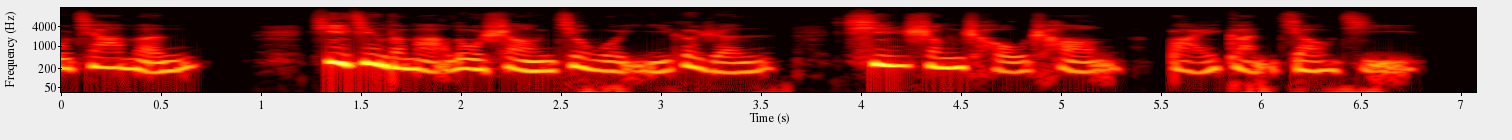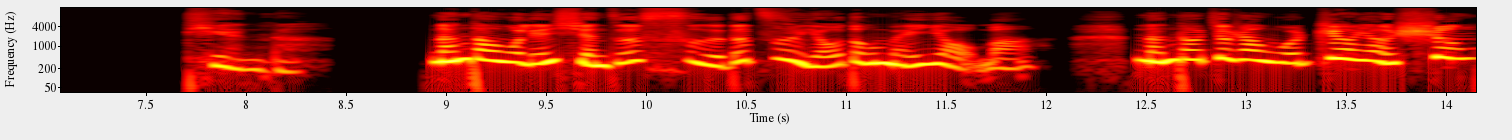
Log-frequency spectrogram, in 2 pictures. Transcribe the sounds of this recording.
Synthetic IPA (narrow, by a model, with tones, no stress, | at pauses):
t͡ɕja˥mə˧˥n | t͡ɕi˥˧t͡ɕi˥˩ŋd̪ə˩ma˨˩lu˥˧ʂɑ˥˧ŋt͡ɕjo˥˩ʊwɔ˨˩i˧˥ɡə˧ɻə˧˥n | ɕʰi˥nʂɤ˥ŋʈ͡ʂʰo˧˥ʊʈ͡ʂʰɑ˥˩ŋ | pa˧˥ɪka˨˩nt͡ɕjɑ˥ʊt͡ɕḭ˧˥ | t̪ʰjɛ˥nːə˨˩ | na˧˥nt̪ɑ˥˩ʊwɔ˨˩ljɛ˧˥nɕɥɛ˨˩nt͡sɤ˧˥sɹ̩˨˩d̪ə˦t͡sɹ̩˥˩jo˧˥ʊt̪o˥ʊme˧˥ɪjo˨˩ʊmɐ˦ | na˧˥nt̪ɑ˥˧ʊt͡ɕjo˥˧ʊɻɑ˥˩ŋwɔ˨˩ʈ͡ʂɤ˥˧jɑ˥˩ŋʂɤ˥ŋ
